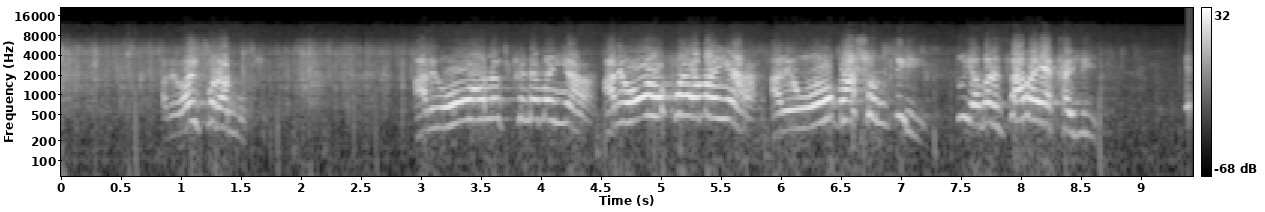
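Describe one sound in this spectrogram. A young woman sings a melodious song close by.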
